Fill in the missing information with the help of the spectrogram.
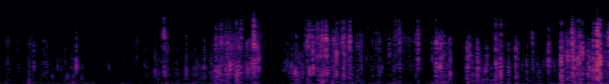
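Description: Hands with long nails rub and turn the damp, crinkled thin pages of an open, water-sprayed thin paper magazine. The result is a dense stream of crisp crinkling and crunching rustles, bright and high in tone with almost no low end, swelling in louder bursts as the pages are handled.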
